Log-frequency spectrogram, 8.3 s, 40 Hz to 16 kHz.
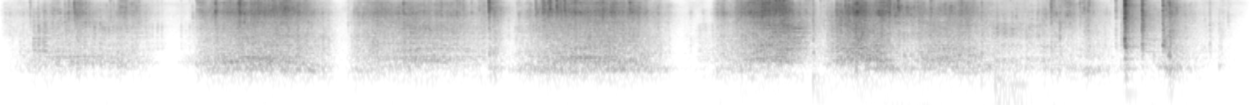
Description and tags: Vacuum rolling on cement in a garage
Recorded in stereo with a Zoom H6. Rolling a vacuum across the cement floor of a suburban garage.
